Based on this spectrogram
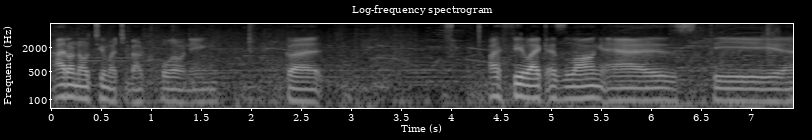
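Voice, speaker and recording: A man's voice: low voice, steady tone, takes it slowly, pauses often, music in the background. A man co-hosting a casual podcast, asking questions and cracking jokes while playing a game. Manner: inquisitive, joking, giggly. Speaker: podcast co-host. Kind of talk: casual chat while gaming.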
